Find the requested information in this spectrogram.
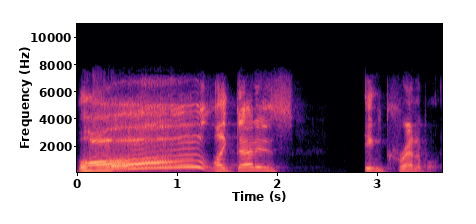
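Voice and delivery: high, loud drawn-out gasp of awe; amazed outburst. Retold or imitated. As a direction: relive a first-time thrill, starting high and loud. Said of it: "just being like".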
